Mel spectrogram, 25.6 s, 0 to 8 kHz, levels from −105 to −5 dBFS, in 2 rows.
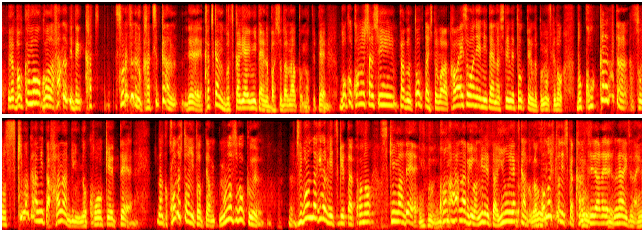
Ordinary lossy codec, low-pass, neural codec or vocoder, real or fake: none; 7.2 kHz; codec, 16 kHz, 2 kbps, FreqCodec, smaller model; fake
